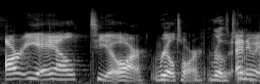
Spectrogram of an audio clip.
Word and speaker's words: Realtor: The only reason why I know that it's pronounced realtor and not realer because I couldn't apparently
